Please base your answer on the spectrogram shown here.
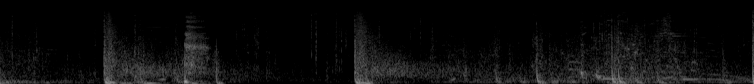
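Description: Musket point firing in a video game: two sharp, loud gunshots about two and a half seconds apart, each followed by mechanical clatter and creaking reload noises, with a further crack at the very end.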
